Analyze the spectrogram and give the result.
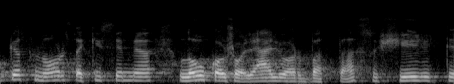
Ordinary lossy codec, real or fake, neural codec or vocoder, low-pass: Opus, 24 kbps; fake; vocoder, 44.1 kHz, 128 mel bands every 256 samples, BigVGAN v2; 14.4 kHz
